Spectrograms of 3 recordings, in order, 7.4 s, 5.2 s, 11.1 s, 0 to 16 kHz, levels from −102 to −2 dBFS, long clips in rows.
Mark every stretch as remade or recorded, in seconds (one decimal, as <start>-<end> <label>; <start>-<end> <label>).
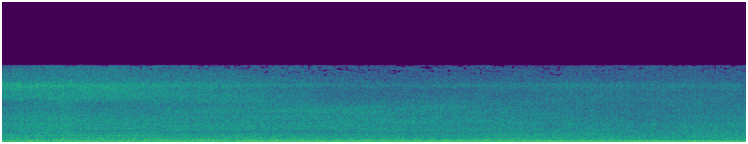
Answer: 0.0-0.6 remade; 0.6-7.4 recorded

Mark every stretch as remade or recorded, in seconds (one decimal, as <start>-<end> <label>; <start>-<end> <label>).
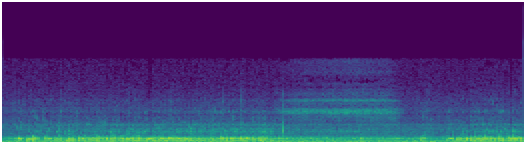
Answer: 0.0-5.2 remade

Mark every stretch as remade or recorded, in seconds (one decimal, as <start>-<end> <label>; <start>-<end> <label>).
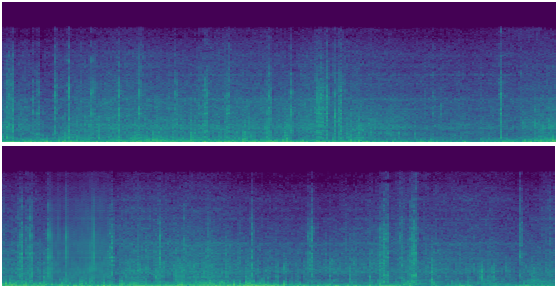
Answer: 0.0-6.0 recorded; 6.0-6.6 remade; 6.6-11.1 recorded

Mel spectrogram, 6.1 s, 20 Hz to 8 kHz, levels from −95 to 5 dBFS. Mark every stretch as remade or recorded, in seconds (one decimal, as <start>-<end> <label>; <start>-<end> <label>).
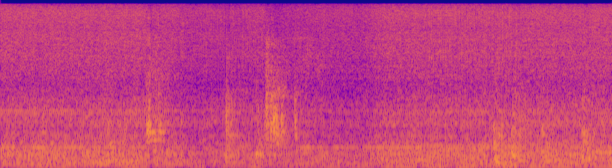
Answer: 0.0-2.0 recorded; 2.0-2.5 remade; 2.5-4.2 recorded; 4.2-5.3 remade; 5.3-6.1 recorded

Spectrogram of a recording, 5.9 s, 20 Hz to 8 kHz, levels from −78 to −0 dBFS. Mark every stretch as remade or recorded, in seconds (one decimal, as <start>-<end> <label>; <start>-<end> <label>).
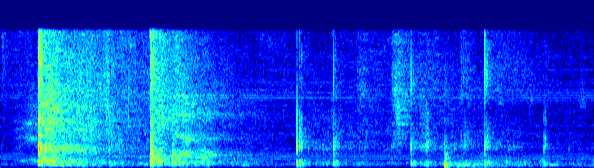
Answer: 0.0-5.9 recorded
